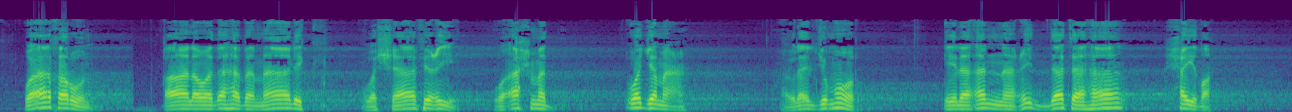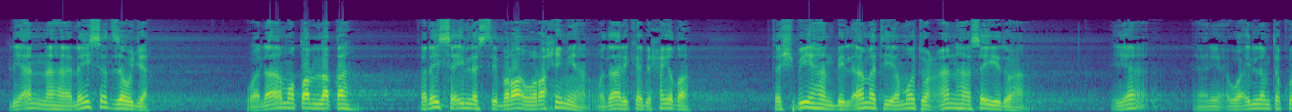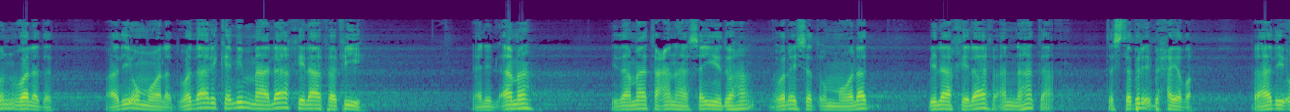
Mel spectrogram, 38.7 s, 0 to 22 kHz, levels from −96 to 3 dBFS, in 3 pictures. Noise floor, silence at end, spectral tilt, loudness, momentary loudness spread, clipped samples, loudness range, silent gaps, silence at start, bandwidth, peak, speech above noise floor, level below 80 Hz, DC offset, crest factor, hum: -45 dBFS; 0 s; -4.5 dB/octave; -16 LUFS; 13 LU; under 0.1%; 4 LU; none; 0.25 s; 11 kHz; 0 dBFS; 30 dB; -54 dBFS; under 0.1%; 16 dB; none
